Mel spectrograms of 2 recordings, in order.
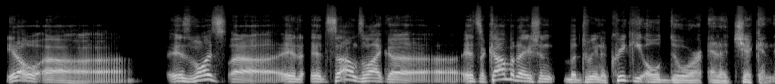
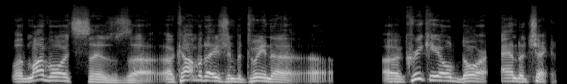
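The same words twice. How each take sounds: First: A hint of slow Obama drawl; half-done Barack Obama voice; Obama voice, lightly. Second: Full Obama impression at a measured pace; Barack Obama impression. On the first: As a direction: ease into a light Obama impression. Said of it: "is what I say". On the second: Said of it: "And that is Barack Obama".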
